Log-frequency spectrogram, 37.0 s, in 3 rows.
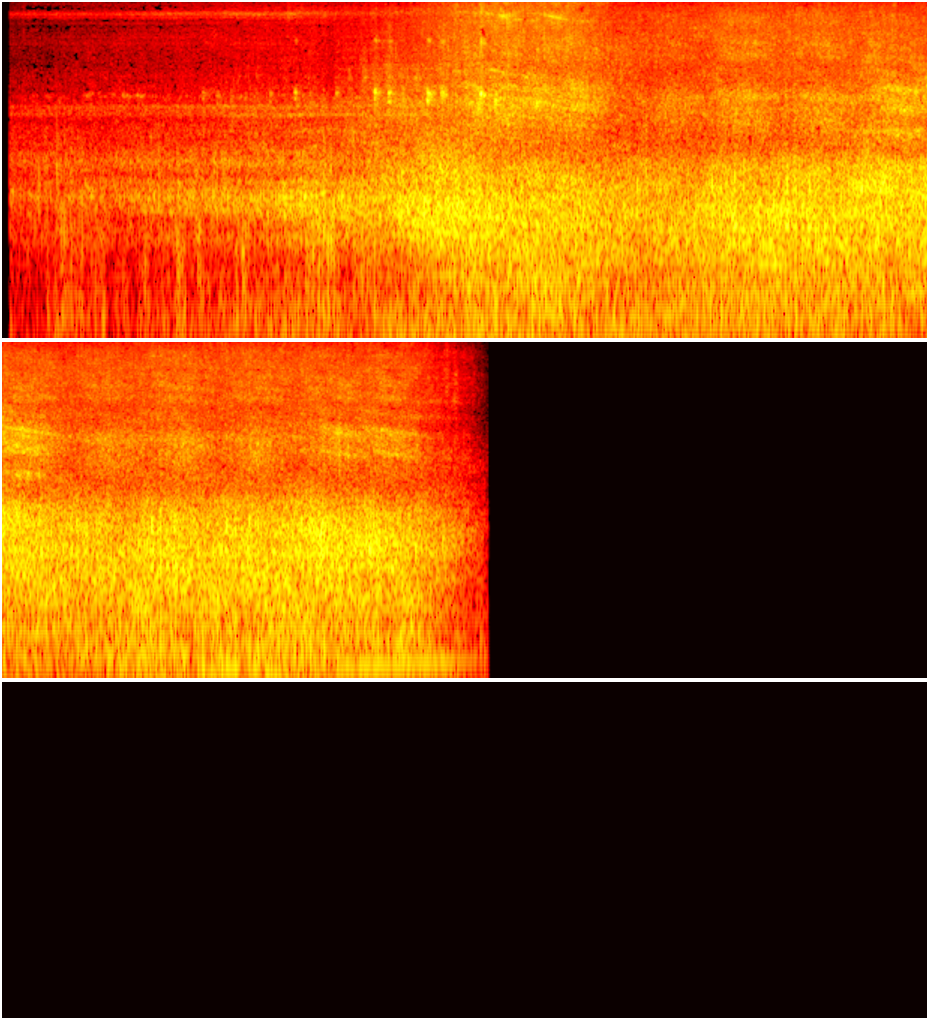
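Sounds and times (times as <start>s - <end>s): train wheels clattering on rails: 1.3s - 18.8s.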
